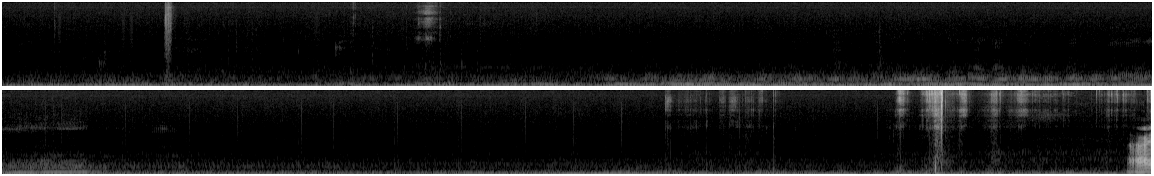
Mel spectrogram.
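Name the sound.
road traffic and taxis at a plaza in Jamaica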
